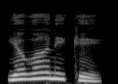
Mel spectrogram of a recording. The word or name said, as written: ಯವಾನಿಕೆ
